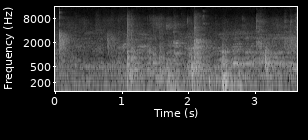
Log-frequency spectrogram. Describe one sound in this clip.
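Pool balls clack together and roll across the table.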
